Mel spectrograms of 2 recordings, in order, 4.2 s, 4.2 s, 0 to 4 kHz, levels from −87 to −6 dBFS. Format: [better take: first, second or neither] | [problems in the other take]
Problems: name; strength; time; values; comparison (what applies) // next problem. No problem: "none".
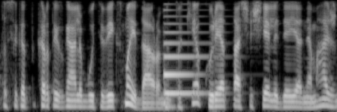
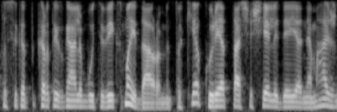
second | noise reduction (classical method log-MMSE)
